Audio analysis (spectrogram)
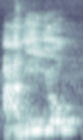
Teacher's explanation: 아니오를요 아니요로 발음하게 되면은 이 요는요 반모음 이 플러스 오이기 때문에 반모음 첨가 현상이라고 한다고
